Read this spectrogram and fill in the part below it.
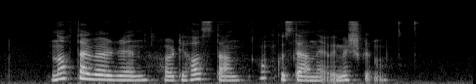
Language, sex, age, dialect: Faroese, female, 15-35, Norðuroyggjar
